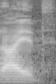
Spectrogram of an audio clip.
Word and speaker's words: رائد: भी कहते होंगे हाँ, लेकिन राइद एक्चुअल अगर उर्दू में देखा जाए तो रे अलिफ हमजा ये दाल है राइद।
